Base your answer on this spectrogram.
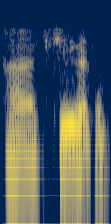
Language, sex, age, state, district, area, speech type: Bengali, male, 18-30, West Bengal, Kolkata, urban, conversation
